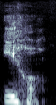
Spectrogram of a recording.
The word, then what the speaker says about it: hijo: The H is silent in hijo.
